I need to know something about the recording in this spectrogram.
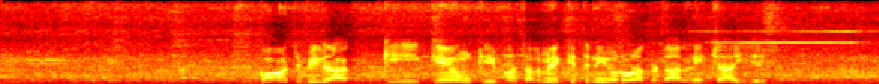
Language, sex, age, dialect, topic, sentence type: Hindi, male, 36-40, Kanauji Braj Bhasha, agriculture, question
